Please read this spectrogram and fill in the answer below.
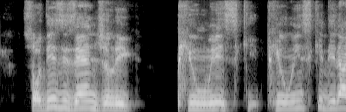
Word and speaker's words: Piwiski: Piwiski, did I say it right, Angelique?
